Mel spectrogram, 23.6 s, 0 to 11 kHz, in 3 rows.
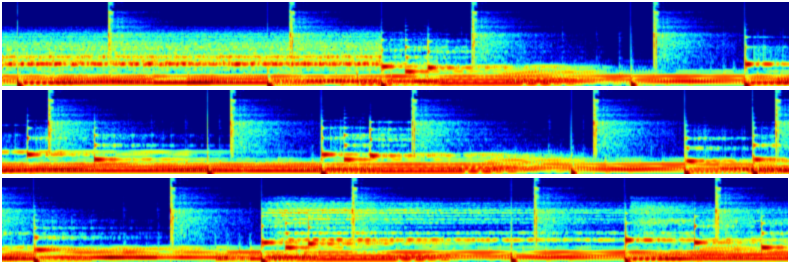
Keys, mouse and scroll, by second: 0.4 ctrl+z, 0.9 middle click, 1.2 click, 2.4 w, 6.7-11.1 middle drag, 10.0 Tab, 12.4-14.4 drag, 13.7 KP_1, 14.7 a, 15.4-16.6 middle drag, 16.6 s, 20.7 Tab, 22.7-23.6 drag.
